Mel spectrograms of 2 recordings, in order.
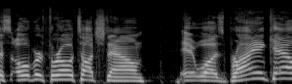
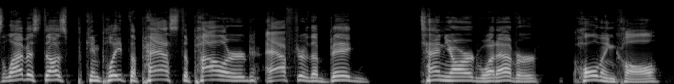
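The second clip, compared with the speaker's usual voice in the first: ordinary delivery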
